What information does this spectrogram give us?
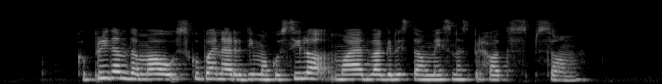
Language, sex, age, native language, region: Slovenian, female, 18-29, Slovenian, Central Slovenia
